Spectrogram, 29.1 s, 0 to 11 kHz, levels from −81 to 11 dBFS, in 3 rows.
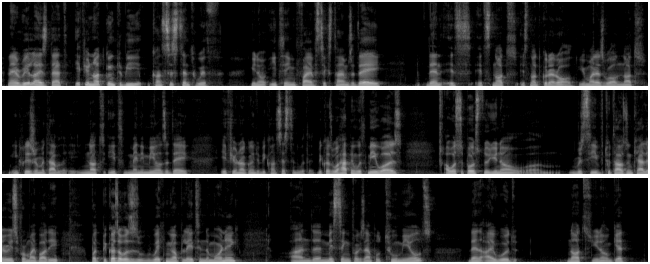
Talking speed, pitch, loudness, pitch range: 200 wpm, 130 Hz, -29 LUFS, 120-140 Hz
